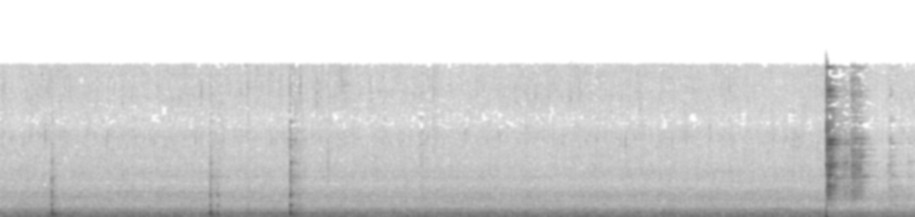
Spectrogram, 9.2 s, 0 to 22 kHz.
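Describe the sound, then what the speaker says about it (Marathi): Stuffed baafle shallow fry in a pan with a soft, steady sizzle, broken by a few faint clinks of a utensil and one sharper knock near the end. "तर हे असे जवळपास तुम्हाला एक 15 मिनिट चांगले शॅलो फ्राय करायला लागते"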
